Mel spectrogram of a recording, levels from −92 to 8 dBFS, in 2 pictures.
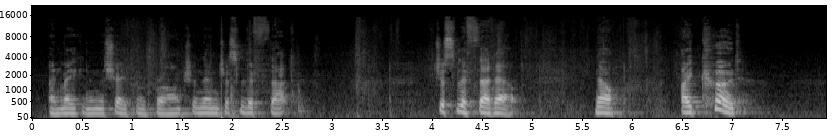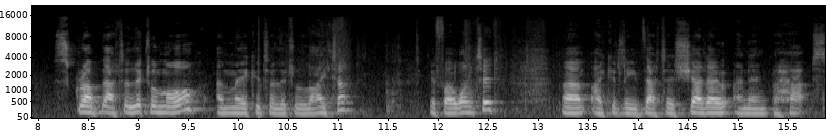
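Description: A low thump at 1.89 s and again at 10.21 s, each a DC step of about -29 dBFS where the audio's zero line jumps, then decays through a 20 Hz high-pass.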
